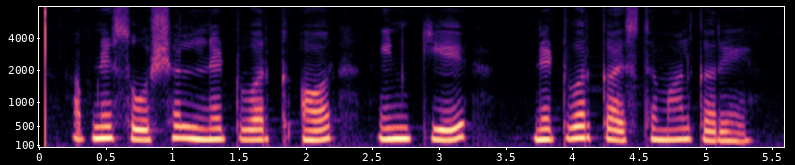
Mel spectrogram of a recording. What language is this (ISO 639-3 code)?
urd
